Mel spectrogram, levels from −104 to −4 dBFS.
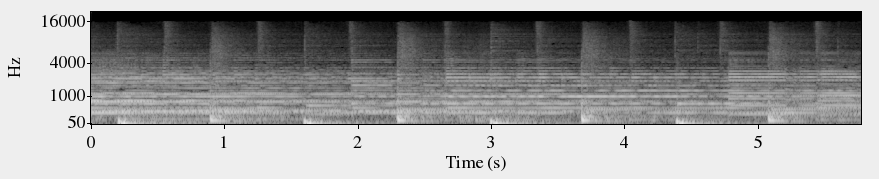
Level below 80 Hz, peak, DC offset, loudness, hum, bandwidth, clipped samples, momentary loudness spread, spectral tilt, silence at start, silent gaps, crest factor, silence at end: -34 dBFS; -12 dBFS; under 0.1%; -30 LUFS; none; 15 kHz; under 0.1%; 5 LU; -6.5 dB/octave; 0 s; none; 18 dB; 0 s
